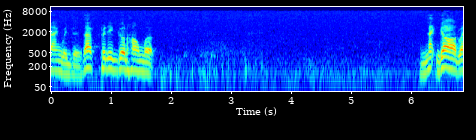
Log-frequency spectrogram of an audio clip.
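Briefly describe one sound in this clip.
An elderly man preaches with animation, heard through an old recording.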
